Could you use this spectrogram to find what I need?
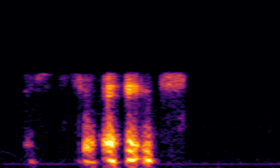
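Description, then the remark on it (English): A brief muffled voice comes through a phone line, then goes quiet before a steady electronic tone abruptly starts at the end, like a line left after hanging up. “All right, hang up the phone.”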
